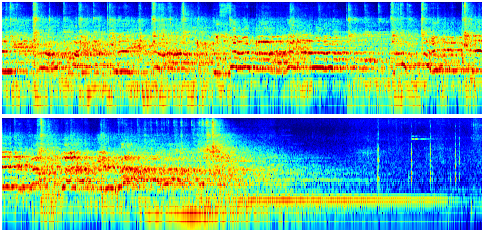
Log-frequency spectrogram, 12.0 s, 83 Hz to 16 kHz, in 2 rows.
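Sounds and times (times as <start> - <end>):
guitar chord ringing: 8.6 - 11.9.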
